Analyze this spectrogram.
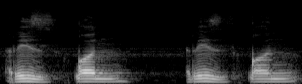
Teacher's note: Ra yang dibaca tipis pangkal lidahnya tidak terangkat. Nah, ra tarqiq ini artinya adalah tipis, kemudian melafalkannya dengan cara sedikit senyum atau meringis.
